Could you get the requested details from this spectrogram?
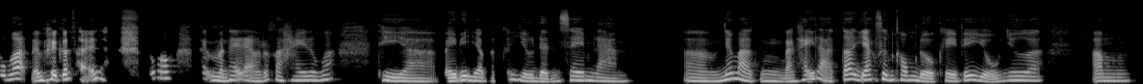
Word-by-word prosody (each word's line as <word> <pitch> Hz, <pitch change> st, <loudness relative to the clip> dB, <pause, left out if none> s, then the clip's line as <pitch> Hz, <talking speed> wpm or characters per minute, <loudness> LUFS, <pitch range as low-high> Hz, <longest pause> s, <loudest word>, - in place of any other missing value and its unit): luôn 215 Hz, +1 st, -1 dB
á, 265 Hz, +2 st, +6 dB
để -, -, +3 dB
mà -, -, +5 dB, 0.2 s
có 230 Hz, -, +8 dB
thể -, -, +2 dB
là 280 Hz, -, +1 dB, 0.5 s
đúng 275 Hz, -, -5 dB
hông? 290 Hz, 0 st, +1 dB, 0.3 s
Th -, -, -6 dB
mình 170 Hz, -, +3 dB
thấy 205 Hz, -, +1 dB
là 150 Hz, -, 0 dB
rất 205 Hz, +6 st, -5 dB
là 195 Hz, -, +1 dB
hay 190 Hz, +1 st, -1 dB
luôn 190 Hz, 0 st, 0 dB
á. 235 Hz, +4 st, -4 dB, 0.4 s
Thì, 170 Hz, -5 st, +2 dB
à, 145 Hz, 0 st, -2 dB
vậy 155 Hz, +1 st, +4 dB
bây 200 Hz, 0 st, +4 dB
giờ 165 Hz, -, +3 dB
bạn 145 Hz, -, -10 dB
cứ 230 Hz, -, -4 dB
dự 160 Hz, -7 st, +1 dB
định 140 Hz, 0 st, 0 dB
xem 190 Hz, 0 st, +1 dB
là, 155 Hz, -4 st, -3 dB, 0.6 s
ờ, 155 Hz, -2 st, -1 dB, 0.2 s
nếu 250 Hz, +4 st, +3 dB
mà, 205 Hz, -11 st, +3 dB
ừm, 155 Hz, -3 st, -2 dB
bạn 140 Hz, +2 st, 0 dB
thấy 130 Hz, -, 0 dB
là -, -, -1 dB
tới 230 Hz, 0 st, +3 dB
Giáng 225 Hz, +2 st, +3 dB
sinh 225 Hz, -5 st, +1 dB
không 200 Hz, -3 st, 0 dB
được 140 Hz, -4 st, +2 dB
thì 160 Hz, -4 st, +1 dB
ví 205 Hz, +1 st, +2 dB
dụ 145 Hz, -7 st, +1 dB
như, 190 Hz, +1 st, 0 dB, 0.6 s
ừm, 165 Hz, 0 st, -2 dB
180 Hz, 240 wpm, -24 LUFS, 155-210 Hz, 0.6 s, có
